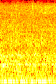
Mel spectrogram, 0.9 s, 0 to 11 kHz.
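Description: Rain falls steadily outside a garage where a C6 Corvette sits, a faint, even hiss of drops on surfaces with no voices for the full second.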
